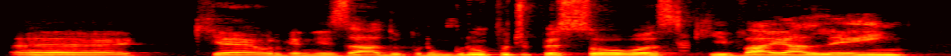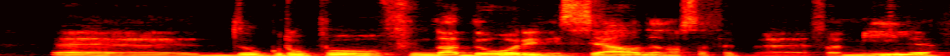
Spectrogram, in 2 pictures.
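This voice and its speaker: A man from Italy, speaking as a guest on a video call through his phone, calmly explaining things and often pausing to collect his thoughts. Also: on the low side. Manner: calm, explanatory, pauses often to gather thoughts. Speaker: guest, cultural center founder. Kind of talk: casual video call interview.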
